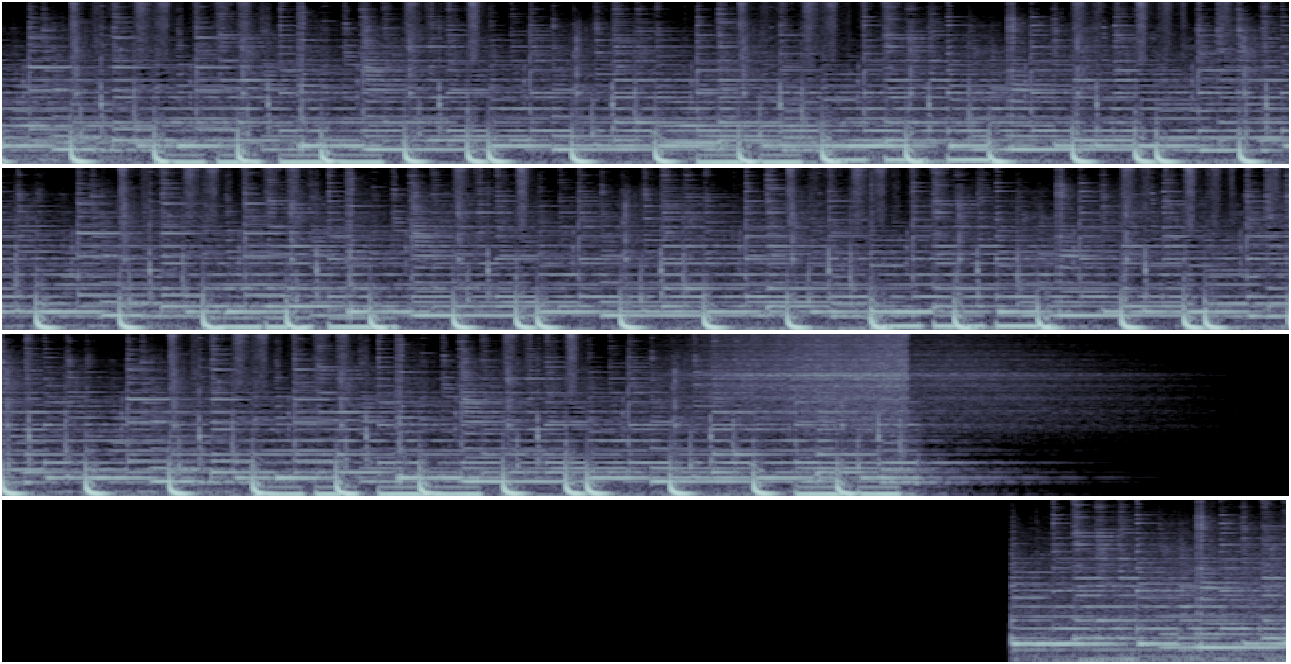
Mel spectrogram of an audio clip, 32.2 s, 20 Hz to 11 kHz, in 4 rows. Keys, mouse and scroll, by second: 1.6 click, 4.0 click, 5.4 alt+click, 7.2 alt+click, 7.4-10.4 right drag, 11.0 right click, 12.9-13.9 drag, 15.8-17.5 drag, 17.7-18.8 right drag, 18.9-20.0 right drag, 20.4-21.6 drag, 21.6 right click, 24.8 click, 29.5 click, 30.4-31.6 alt+right drag.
